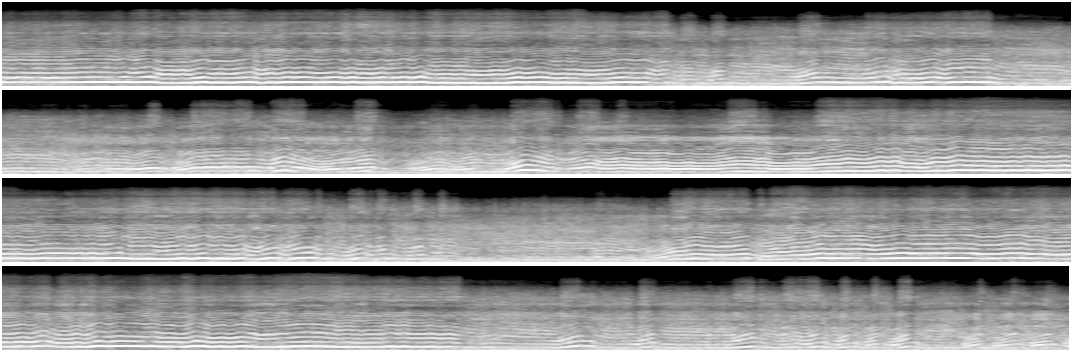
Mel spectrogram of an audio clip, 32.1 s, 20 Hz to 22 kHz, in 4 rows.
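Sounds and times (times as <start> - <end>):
motocross bike engine revving: 0.0 - 32.0.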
